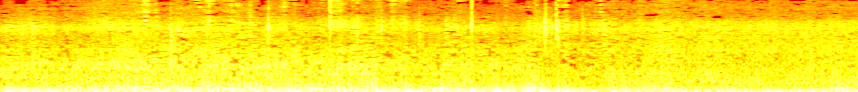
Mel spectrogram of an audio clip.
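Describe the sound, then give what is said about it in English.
Steady, low road rumble of a car cruising at highway speed behind a party van on the way to Atlantic City, as the van ahead pulls onto the shoulder and stops; a continuous drone with faint wind hiss and no voices. “So that's the van ahead of the car here. And it's pulling over on the shoulder and stopping.”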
